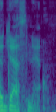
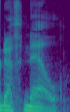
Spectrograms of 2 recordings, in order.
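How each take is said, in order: First: Host unsure of the word, saying "knell" like "nail"; "knell" with a long A, rhyming with "tale". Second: "knell" rhyming with "bell"; knell with short E. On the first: Host tries out a word, "knell" pronounced as nail. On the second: Host corrects himself unsurely, "knell" pronounced with short E. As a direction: offer "knell" with a short open E, as in "tell". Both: Shown as a demonstration. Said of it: "if it's a knell or nail".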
